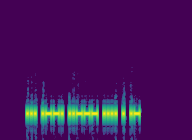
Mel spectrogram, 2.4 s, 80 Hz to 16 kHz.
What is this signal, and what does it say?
Morse code, heard as a keyed tone, about 49 wpm, 700 Hz. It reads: SP2HEA
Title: DXCC-100 Call Signs - 6 Characters - 50wpm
